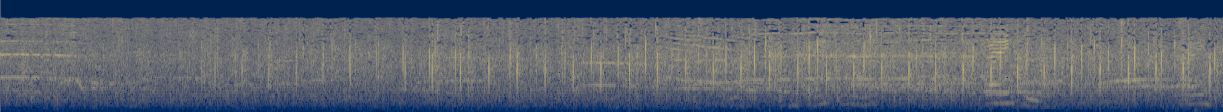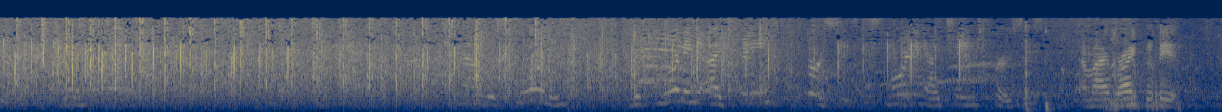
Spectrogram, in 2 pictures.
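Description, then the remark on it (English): Sustained applause from a sizable audience for an audiobook narrator's encore performance, dense rapid clapping that swells and holds for much of the time before thinning out near the end, with a few voices mixed in. “Let's give her a huge round of applause.”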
